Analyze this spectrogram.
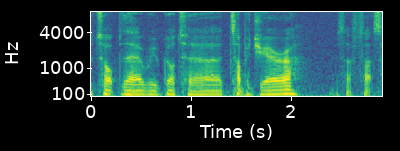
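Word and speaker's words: Tupuxuara: legitimately at the top there we've got a Tubba JIRA that's how you say it with tech armor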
